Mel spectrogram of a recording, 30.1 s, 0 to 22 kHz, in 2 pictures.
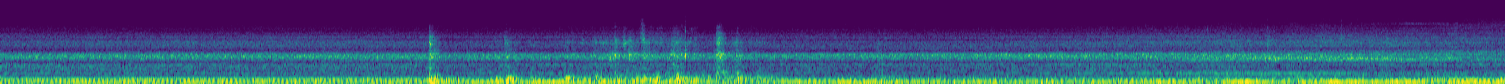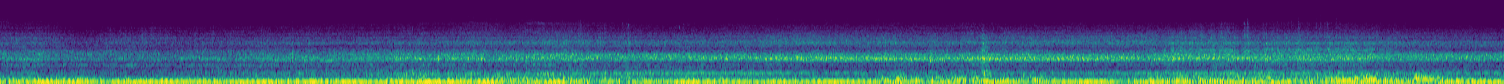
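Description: Bobcat S205 Turbo skid steer loader's turbo diesel engine running steadily, with a few short clanks about four to seven seconds in.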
